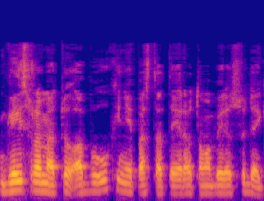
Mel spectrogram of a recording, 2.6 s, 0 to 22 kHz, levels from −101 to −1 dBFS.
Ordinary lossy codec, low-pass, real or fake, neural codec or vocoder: AAC, 48 kbps; 9.9 kHz; real; none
